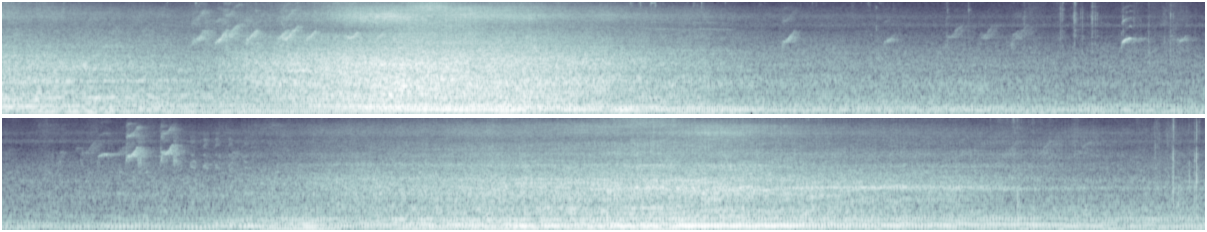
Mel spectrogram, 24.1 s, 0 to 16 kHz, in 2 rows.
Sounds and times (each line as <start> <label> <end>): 0.0 Traffic Sound 24.0
1.8 Birds singing 3.6
7.8 Birds singing 14.7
